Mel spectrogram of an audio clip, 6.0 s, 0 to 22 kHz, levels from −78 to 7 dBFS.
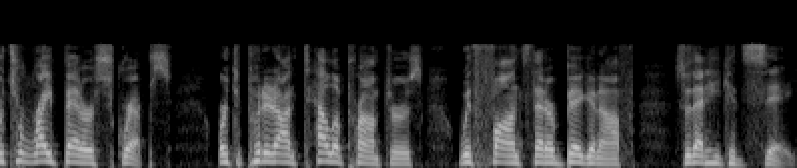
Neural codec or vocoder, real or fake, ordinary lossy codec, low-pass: none; real; MP3, 48 kbps; 7.2 kHz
